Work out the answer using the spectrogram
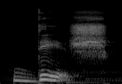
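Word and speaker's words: dês: Não des.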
